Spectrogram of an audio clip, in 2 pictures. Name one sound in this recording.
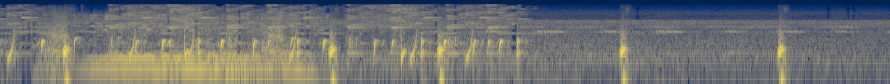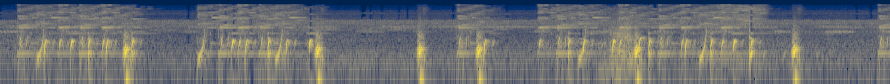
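Quick bright chimes ring out in rapid runs as a game character collects items.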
